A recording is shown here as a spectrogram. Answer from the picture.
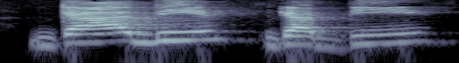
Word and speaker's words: Gaby: Gabi. Bom, fique à vontade. Bom, aqui no Brasil as pessoas optam pelo Gabi, mas eu já estou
